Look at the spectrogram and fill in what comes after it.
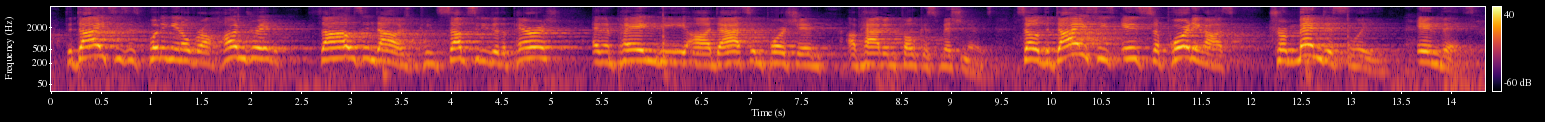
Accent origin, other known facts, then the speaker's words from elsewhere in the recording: Waterbury, Connecticut, United States; when I was growing up in Waterbury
